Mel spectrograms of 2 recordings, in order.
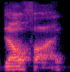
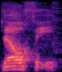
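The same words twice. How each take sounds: First: The name gets the local small-town pronunciation. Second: The name gets the standard, original pronunciation. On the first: This is how the locals say it. The speaker calls it wrong. "We pronounce it Delphi" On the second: This is the original way to say it. The speaker calls it right. "instead of Delphi"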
